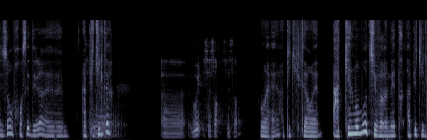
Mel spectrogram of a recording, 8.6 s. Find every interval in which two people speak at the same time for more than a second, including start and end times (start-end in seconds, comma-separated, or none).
none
